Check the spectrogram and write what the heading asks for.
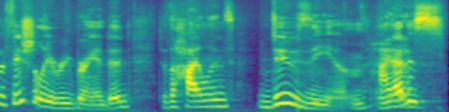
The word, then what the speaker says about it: Do!zeum: And I'm happy to say that we have officially rebranded to the Highlands Duseum. And that is spelled D O exclamation point ZU M.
